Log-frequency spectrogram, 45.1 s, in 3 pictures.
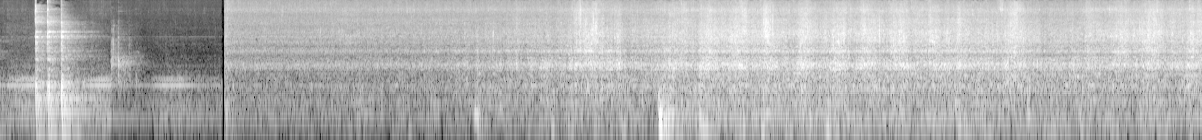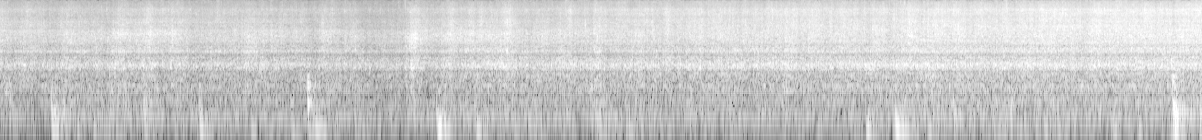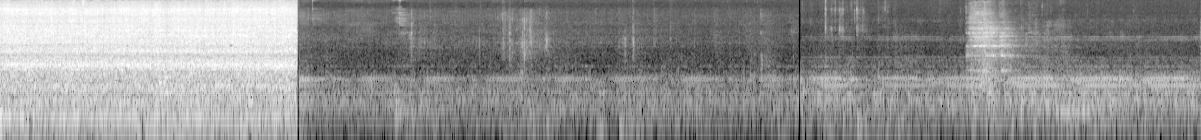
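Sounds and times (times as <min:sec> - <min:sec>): mushrooms sizzling in oil: 0:02.8 - 0:33.8
spatula stirring: 0:06.0 - 0:30.3.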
